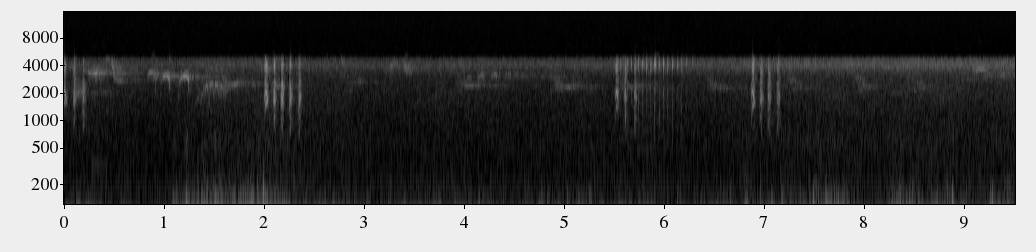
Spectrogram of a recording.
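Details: Wild Crested Shrike-tit filmed by camera trap in regional Victoria, Australia, while drinking: short harsh rasping chatter bursts near two, six and seven seconds, with scattered thin whistled notes between, over low rumbling background noise.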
